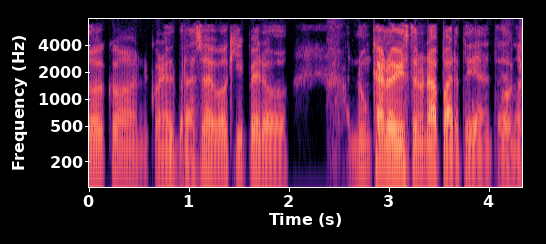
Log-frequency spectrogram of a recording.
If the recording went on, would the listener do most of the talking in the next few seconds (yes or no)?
yes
